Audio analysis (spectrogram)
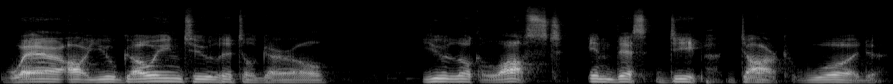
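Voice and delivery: gruff, rough, deep, loud wolf voice. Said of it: "he's got a real rough voice because it's a wolf".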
